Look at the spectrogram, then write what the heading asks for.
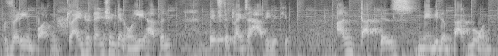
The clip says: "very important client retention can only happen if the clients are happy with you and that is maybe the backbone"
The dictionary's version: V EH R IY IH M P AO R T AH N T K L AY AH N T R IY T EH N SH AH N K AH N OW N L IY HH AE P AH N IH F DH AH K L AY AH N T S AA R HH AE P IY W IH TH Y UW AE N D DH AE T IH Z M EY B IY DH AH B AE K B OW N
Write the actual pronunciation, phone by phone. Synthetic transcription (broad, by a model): V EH R IY IH M P AO R T AH N T K L AY AH N T R IY T EH N SH AH N K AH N OW N L IY HH AE P AH N IH F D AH K L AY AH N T S AA R HH AE P IY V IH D Y UW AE N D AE T IH Z M EY B IY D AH B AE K B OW N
